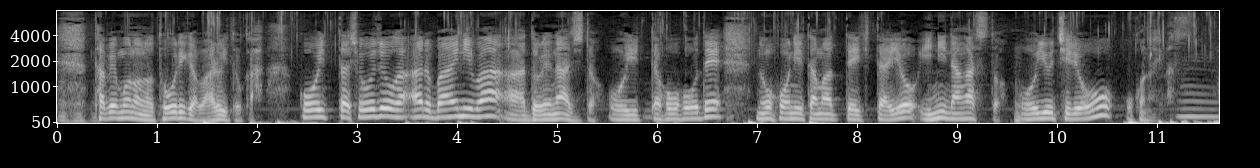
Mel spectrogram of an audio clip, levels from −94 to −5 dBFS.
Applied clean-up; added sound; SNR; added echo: none; Chewing, mastication; 11 dB; none.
